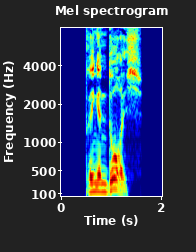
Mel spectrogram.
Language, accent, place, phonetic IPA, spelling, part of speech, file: German, Germany, Berlin, [ˌdʁɪŋən ˈdʊʁç], dringen durch, verb, De-dringen durch.ogg
- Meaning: inflection of durchdringen: 1. first/third-person plural present 2. first/third-person plural subjunctive I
